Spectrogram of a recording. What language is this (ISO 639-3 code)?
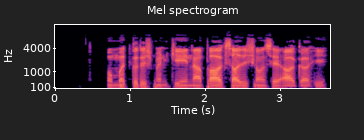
urd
